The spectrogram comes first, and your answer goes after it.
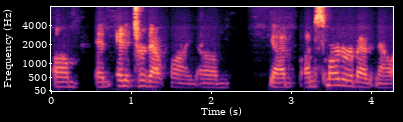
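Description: Going at a fairly slow pace, the speaker uses a plain, everyday voice with ordinary pitch variation. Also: woman. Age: 60s. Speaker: running group founder and marathon runner. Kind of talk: casual interview.

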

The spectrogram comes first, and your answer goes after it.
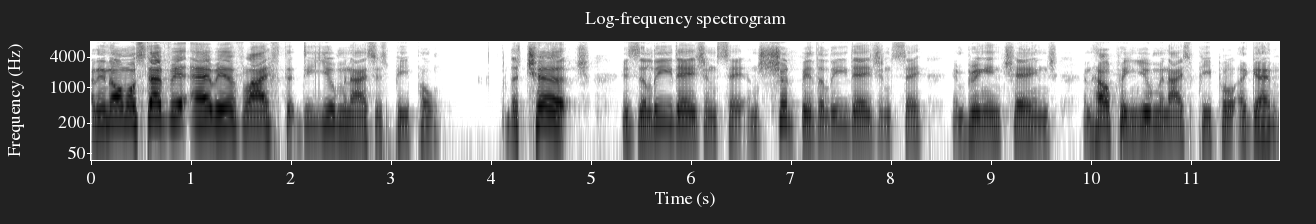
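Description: With a Yorkshire accent, a man talks at a moderate pace and fairly high pitch on a very clean recording with a silent background. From Yorkshire, northern England. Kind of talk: sermon.

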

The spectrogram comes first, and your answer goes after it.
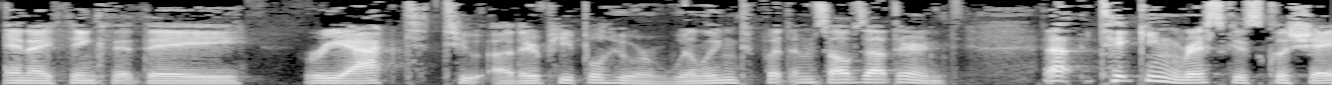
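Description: In a very clean recording with a silent background, a man with a fairly low pitch uses an ordinary speaking voice, ordinary pitch variation and a moderate pace. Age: 30s. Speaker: podcast co-host. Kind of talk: casual chat.

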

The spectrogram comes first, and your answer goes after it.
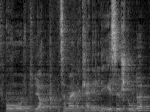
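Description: At a fairly slow pace, a man of medium pitch speaks with very wide pitch swings. Audible room echo and noticeable background noise surround him. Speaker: finance podcast host. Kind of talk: casual monologue.

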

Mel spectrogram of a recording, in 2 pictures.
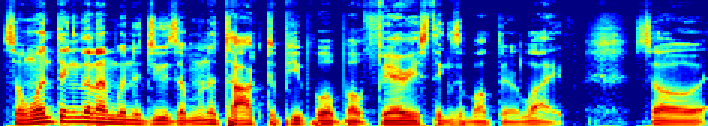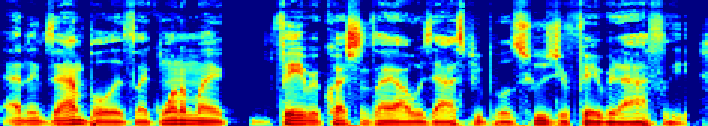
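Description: A man's very deep, low voice at a very fast pace with hardly any pauses and ordinary pitch variation. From Canada (Dominican background). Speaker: podcast host, mortgage broker. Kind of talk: solo podcast monologue.

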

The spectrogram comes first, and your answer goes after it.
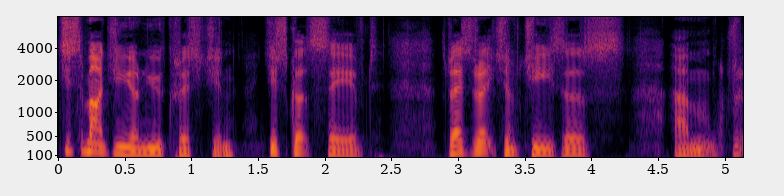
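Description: A strong Glasgow accent in a dry, close sound with no echo. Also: man, very clean recording, silent background. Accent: strong Glaswegian Scottish. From Scotland, Greenock near Glasgow. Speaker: visiting minister. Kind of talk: interview conversation.

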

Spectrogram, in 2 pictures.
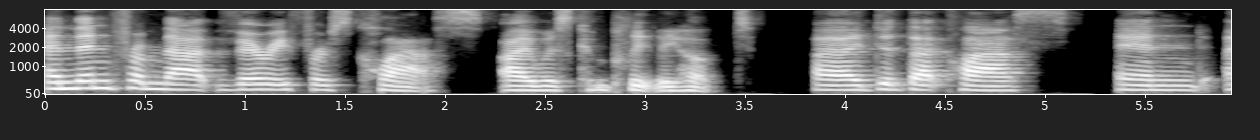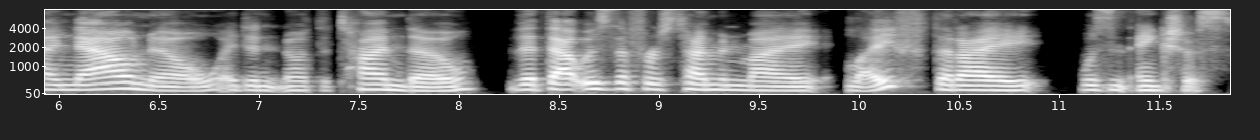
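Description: A woman with a Canadian accent has a normal speaking voice, fairly low in pitch. She talks at a fairly slow pace with ordinary pitch variation. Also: quiet background. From Canada, Calgary, Alberta. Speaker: yoga therapist. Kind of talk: interview conversation.

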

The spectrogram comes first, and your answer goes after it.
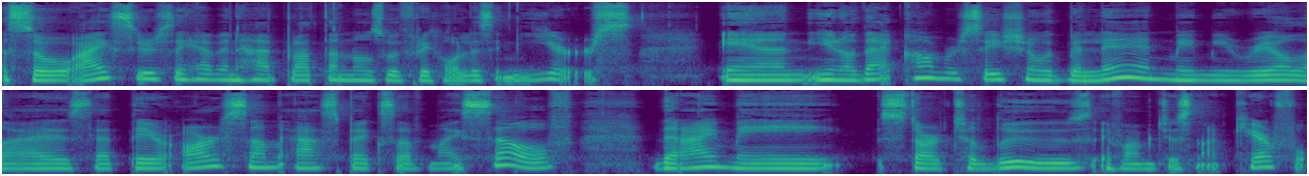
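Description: With a plain, everyday voice, a woman speaks at a moderate pace and medium pitch on a very clean recording with a silent background. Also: ordinary pitch variation. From Texas, Salvadoran-American family. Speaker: podcast host. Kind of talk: casual solo monologue.

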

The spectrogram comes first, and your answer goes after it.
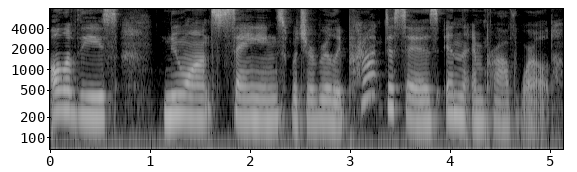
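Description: A woman speaks in a plain, everyday voice at a medium pitch, with ordinary pitch variation and a fairly slow pace. The recording is very clean, with a silent background. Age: 20s. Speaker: podcast host and improviser. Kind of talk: solo podcast monologue.

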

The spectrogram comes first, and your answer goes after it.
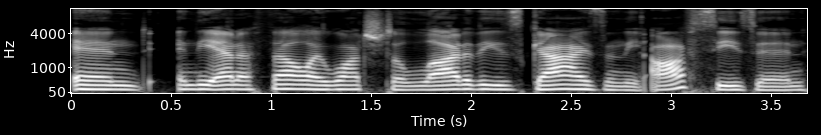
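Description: A woman's normal speaking voice with an American accent at a moderate pace, in a dry, close sound with no echo. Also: very clean recording, silent background. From Oklahoma. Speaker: cannabis activist and entrepreneur. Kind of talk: interview.

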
